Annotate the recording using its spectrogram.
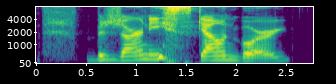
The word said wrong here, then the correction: Bjarne: That's probably Bjarne. Like Bjorn.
